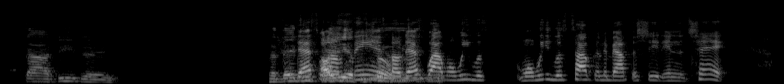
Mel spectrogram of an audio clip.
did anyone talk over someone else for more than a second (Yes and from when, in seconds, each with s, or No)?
Yes, from 2.9 s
